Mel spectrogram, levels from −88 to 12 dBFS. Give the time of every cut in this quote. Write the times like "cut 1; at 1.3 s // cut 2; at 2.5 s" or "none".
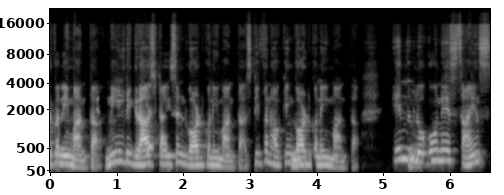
none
